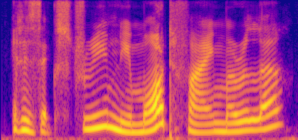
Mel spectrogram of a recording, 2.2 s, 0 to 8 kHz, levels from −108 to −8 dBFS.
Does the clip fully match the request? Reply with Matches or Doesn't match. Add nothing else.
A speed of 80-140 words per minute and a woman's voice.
Matches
